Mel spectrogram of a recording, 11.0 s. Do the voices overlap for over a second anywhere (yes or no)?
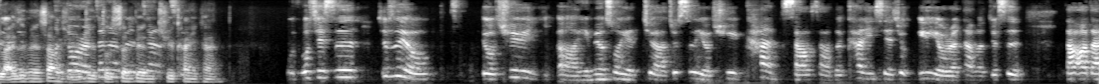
yes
